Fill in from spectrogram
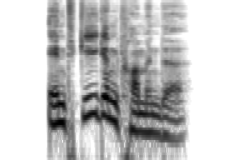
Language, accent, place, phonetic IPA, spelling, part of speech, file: German, Germany, Berlin, [ɛntˈɡeːɡn̩ˌkɔməndə], entgegenkommende, adjective, De-entgegenkommende.ogg
- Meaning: inflection of entgegenkommend: 1. strong/mixed nominative/accusative feminine singular 2. strong nominative/accusative plural 3. weak nominative all-gender singular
